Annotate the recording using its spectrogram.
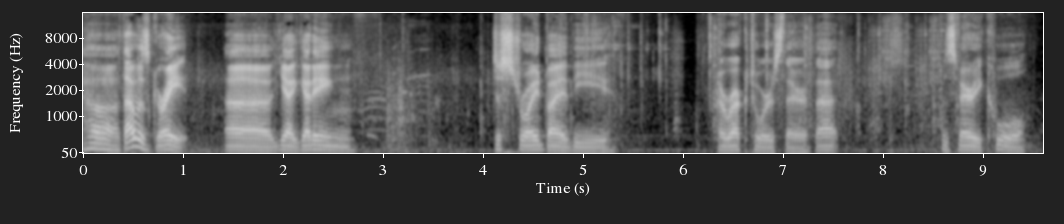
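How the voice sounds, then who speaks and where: A man at a very slow pace, medium pitch and fairly even intonation, with long, frequent pauses. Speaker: gaming streamer. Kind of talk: live stream commentary. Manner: casual, filler-heavy.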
